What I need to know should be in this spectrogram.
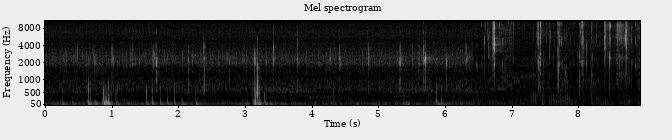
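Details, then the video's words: A cat eating: a run of low, crunchy chewing and biting noises at an uneven pace, with heavier thumps early on, then sharper, brighter clicks and crunches toward the end, in a quiet indoor setting. "The sound of a cat eating"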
